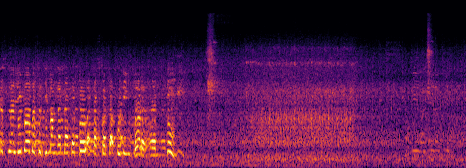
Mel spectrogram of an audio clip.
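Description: A truck engine idles steadily.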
